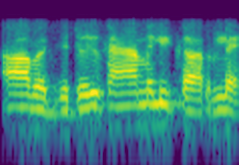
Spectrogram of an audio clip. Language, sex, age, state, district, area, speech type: Malayalam, male, 60+, Kerala, Wayanad, rural, conversation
